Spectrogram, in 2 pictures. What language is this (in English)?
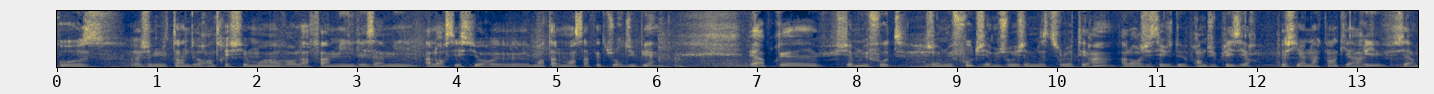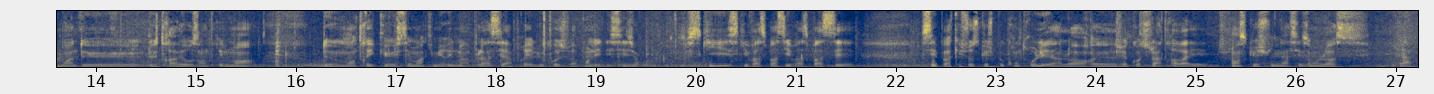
French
